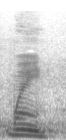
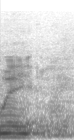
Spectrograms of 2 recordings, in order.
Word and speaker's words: Wade: I'm here for my exclusive interview with Wayne. Dwayne Wayne, how you doing? Dwayne Wade.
